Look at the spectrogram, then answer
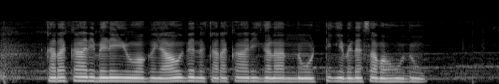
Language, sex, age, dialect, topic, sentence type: Kannada, male, 31-35, Coastal/Dakshin, agriculture, question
